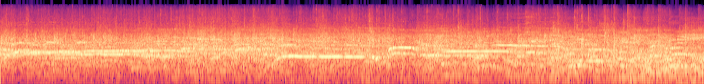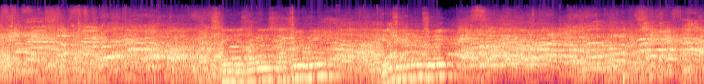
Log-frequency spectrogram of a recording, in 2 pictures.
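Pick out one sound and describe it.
A crowd chants and cheers loudly in a large echoing hall.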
